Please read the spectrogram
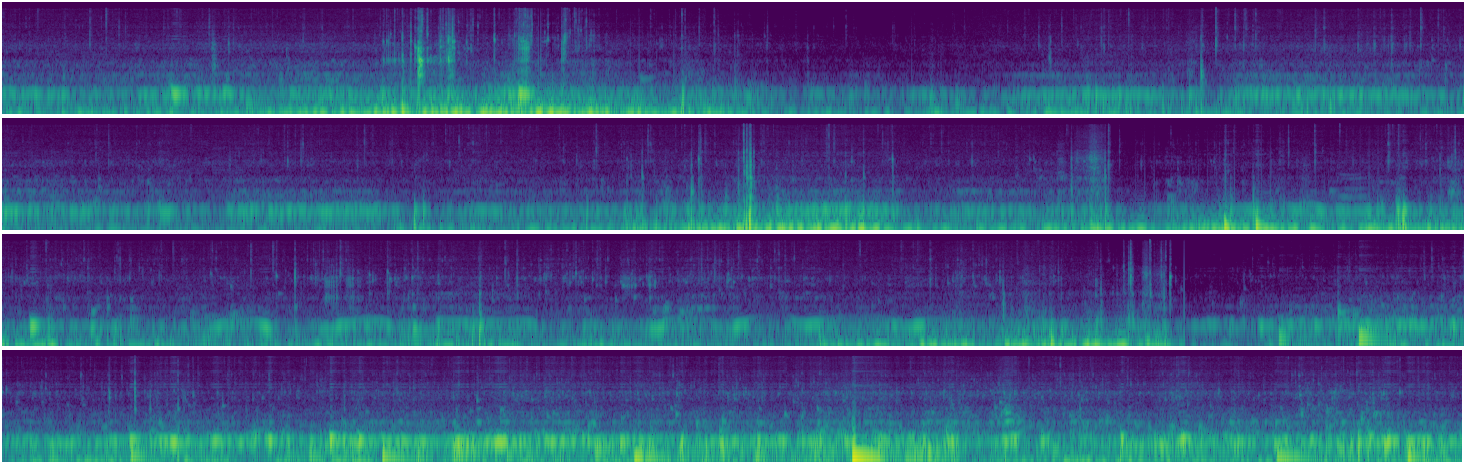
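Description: Muffled underwater sound picked up by a submerged camera: a steady low rumble of water movement with a wavering low hum, a few louder swells and scattered sharp clicks.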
